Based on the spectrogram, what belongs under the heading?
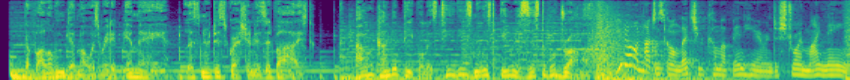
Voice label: english american promos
